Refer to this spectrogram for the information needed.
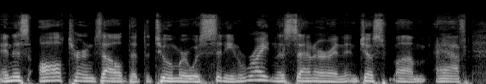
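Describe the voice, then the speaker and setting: Somewhat breathy, with a dark, mellow tone and an American accent, in a dry, close sound with no echo. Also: man. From Upper Peninsula of Michigan (Marquette). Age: 60s. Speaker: shipwreck historian and lecturer. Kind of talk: radio interview. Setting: radio studio.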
